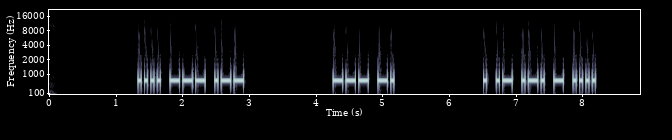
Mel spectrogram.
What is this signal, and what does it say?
Morse code, heard as a keyed tone, about 25 wpm, 700 Hz. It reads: HOW ON EARTH
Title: 4x Word-Spacing - Sentences from Top 200 Words - 25wpm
